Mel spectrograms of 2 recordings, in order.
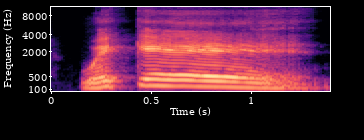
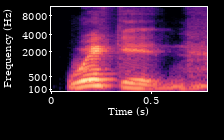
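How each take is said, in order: First: Wicked drawn out in a Boston accent; playful, stretched Boston "Wicked". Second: Said in the usual way. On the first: Shown as a demonstration. Streamer joking with chat after a laugh, Boston accent. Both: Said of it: "in the Boston accent".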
